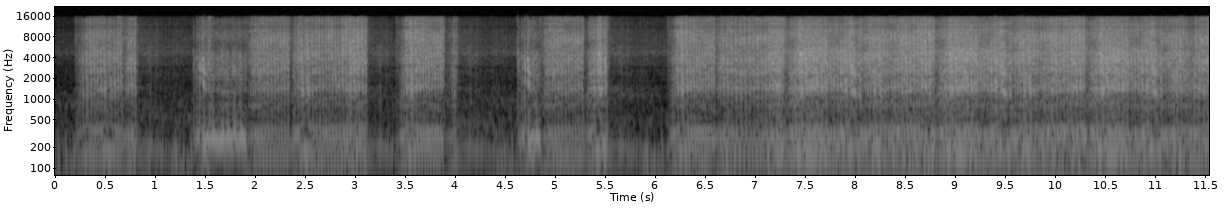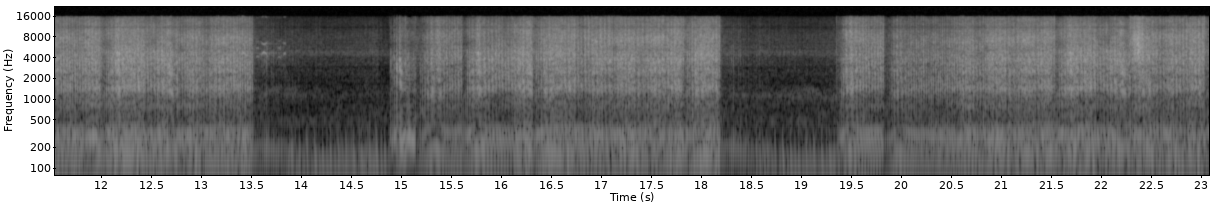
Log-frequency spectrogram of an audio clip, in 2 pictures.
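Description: A motorbike engine revs up and down, changing pitch as the rider shifts gears.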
